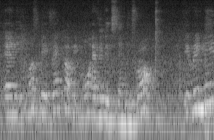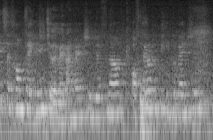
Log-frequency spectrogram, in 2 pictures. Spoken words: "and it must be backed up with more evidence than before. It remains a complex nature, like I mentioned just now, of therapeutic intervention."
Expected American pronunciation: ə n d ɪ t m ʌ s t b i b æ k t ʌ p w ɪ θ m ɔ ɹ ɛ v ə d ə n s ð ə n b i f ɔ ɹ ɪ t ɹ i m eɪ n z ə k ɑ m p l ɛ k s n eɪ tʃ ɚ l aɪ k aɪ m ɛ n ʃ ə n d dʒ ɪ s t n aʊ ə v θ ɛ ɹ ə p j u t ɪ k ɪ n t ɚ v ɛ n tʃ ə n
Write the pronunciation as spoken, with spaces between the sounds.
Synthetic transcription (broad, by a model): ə n ɪ t m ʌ s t b i b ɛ k ɑ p w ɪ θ m ɔ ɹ ɛ v ə d ə n s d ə n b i f ɔ ɪ t ɹ i m eɪ n s ə k ɑ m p l ɛ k n eɪ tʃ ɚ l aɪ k aɪ m ɛ n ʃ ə n dʒ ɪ s n aʊ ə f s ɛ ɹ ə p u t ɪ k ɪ n t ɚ v ɛ n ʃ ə n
